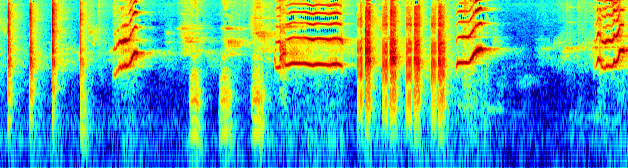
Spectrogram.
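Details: Javan myna, a young bird calling its companions in the daytime, with other mynas answering; sharp clicks, upslurred whistles, a sustained nasal buzzy note and a burst of harsh rasping calls.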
